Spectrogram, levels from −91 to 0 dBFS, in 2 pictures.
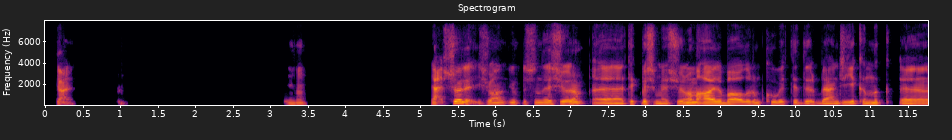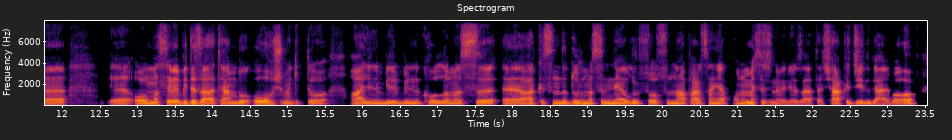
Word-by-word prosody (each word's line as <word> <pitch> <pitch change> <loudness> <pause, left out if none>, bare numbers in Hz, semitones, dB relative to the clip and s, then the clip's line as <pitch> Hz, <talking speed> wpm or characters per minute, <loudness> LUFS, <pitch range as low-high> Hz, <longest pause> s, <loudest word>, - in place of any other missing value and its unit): Yani - - -2 0.6
Hı. - - -18 2.1
Hı 130 - -11
hı. 135 -1 -7 1.7
Yani - - +2
şöyle, 175 -2 +4
şu 140 - -2
an 135 +1 -2
yurt 135 -2 -5
dışında 135 +3 -3
yaşıyorum. 130 +2 +2
Eee, 85 -3 +1
tek 125 0 -4
başıma 90 -8 0
yaşıyorum 95 +7 0
ama 150 - +5
aile 115 +1 +6
bağlarım 115 +3 +3
kuvvetlidir. 110 -2 -3
Bence 90 +3 0
yakınlık, 105 +3 -1
eee, 80 -2 0 0.5
eee, 80 0 -3
olma 90 +3 +2
sebebi 105 +2 +3
de 120 - +8
zaten 95 -2 +1
bu. 85 - 0
O 130 -1 +6
hoşuma 85 -3 -4
gitti. 80 +3 -8
O 90 -1 -3 0.3
ailenin 95 +1 0
birbirini 95 0 -1
kollaması, 90 0 0
eee, 85 - -3
arkasında 85 +1 -1
durması 85 0 +1
ne 95 +2 +2
olursa 90 -1 -1
olsun 85 -1 -3
ne - - +1
yaparsan 90 -1 -1
yap 95 +3 -2
onun 175 -7 -2
mesajını 80 -11 -2
veriyor 75 0 -7
zaten. 75 +1 -6
Şarkıcıydı 95 0 -1
galiba 75 +1 -3
o. 175 0 +2
95 Hz, 130 wpm, -27 LUFS, 85-110 Hz, 2.1 s, de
